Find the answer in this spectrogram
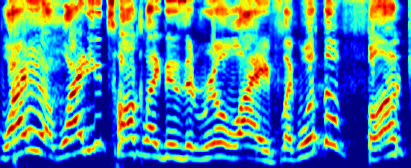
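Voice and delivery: high, loud, exasperated, disbelieving rant. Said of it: "And I was like".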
